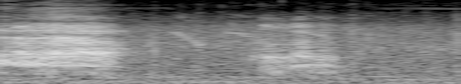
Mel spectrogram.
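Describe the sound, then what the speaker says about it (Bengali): A hen clucking as it settles down to lay eggs in an open indigenous chicken yard: a loud, close burst of clucks, then a softer second cluck after a short pause. "এই যে একটা মুরগি এখানে বসছে ডিম পাড়ার জন্য"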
